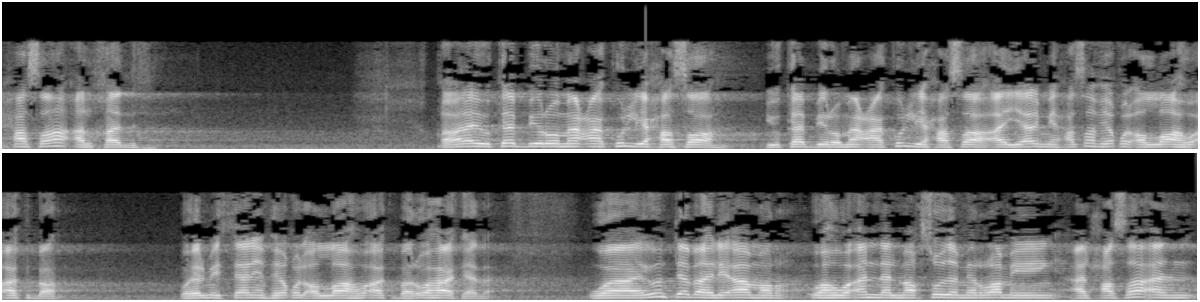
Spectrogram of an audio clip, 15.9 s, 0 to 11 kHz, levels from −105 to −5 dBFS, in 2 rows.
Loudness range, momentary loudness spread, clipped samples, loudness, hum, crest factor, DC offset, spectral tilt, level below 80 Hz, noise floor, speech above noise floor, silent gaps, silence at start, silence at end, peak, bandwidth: 3 LU; 8 LU; under 0.1%; -16 LUFS; none; 18 dB; 0.2%; -4 dB/octave; -54 dBFS; -46 dBFS; 30 dB; none; 0 s; 0 s; 0 dBFS; 8.4 kHz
